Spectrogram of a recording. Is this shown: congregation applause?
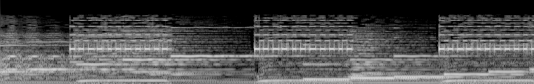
no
